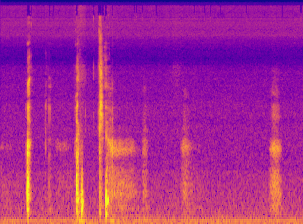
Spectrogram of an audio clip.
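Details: Person woken by repeated sneezing at night: several short, muffled sneezes held back with a closed mouth, small catching breaths between, in a quiet room; stifled sneezes.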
